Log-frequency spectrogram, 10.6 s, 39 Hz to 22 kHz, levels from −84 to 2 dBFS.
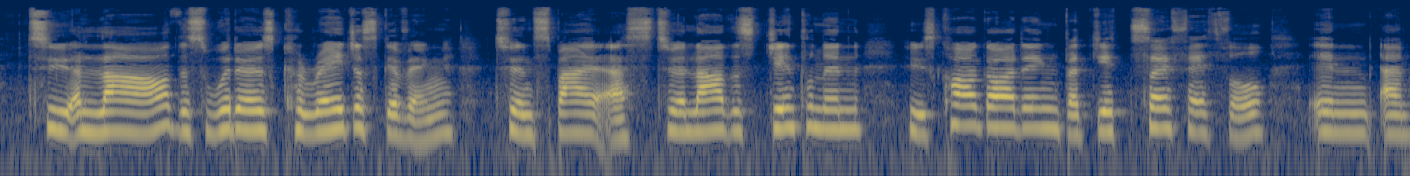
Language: English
